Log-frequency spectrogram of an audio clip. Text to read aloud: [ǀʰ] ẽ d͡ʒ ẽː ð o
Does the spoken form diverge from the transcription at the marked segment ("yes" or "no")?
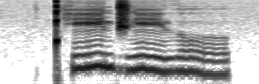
yes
